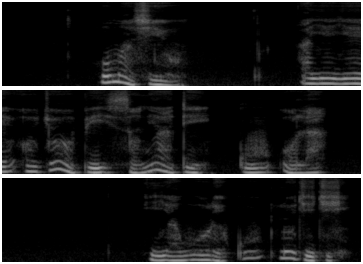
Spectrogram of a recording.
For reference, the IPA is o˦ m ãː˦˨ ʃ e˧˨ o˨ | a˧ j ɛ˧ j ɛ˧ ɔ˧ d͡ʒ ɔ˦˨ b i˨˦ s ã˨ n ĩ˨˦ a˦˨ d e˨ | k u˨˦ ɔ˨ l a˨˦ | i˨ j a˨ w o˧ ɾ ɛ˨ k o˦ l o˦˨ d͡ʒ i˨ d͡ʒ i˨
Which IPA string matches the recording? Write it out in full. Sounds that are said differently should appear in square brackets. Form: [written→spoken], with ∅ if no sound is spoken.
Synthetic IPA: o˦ m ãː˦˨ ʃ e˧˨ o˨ | a˧ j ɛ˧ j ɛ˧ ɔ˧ d͡ʒ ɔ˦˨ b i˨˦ s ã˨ n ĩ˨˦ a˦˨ d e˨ | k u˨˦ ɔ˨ l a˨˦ | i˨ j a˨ w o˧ ɾ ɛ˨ k [o˦→u˦] l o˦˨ d͡ʒ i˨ d͡ʒ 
